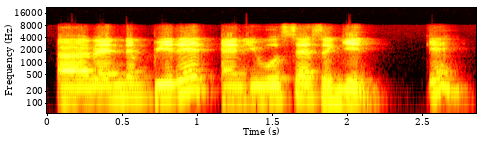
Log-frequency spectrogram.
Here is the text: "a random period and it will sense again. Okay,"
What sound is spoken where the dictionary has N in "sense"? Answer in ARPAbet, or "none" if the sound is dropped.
none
